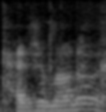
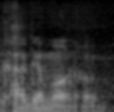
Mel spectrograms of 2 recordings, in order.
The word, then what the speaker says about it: Kagemono: It's not Kajimono? – Kagemono. Kagemono. Which means shadow things.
